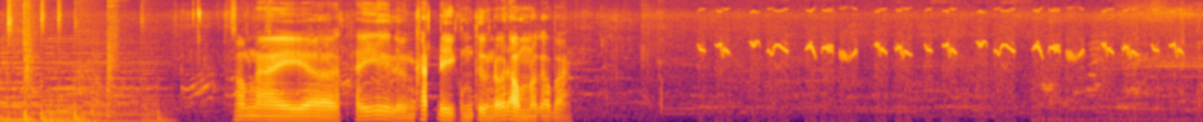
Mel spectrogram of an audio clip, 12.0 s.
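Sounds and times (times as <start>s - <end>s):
bird whistling song: 7.0s - 12.0s.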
